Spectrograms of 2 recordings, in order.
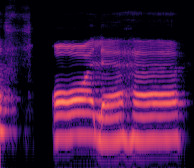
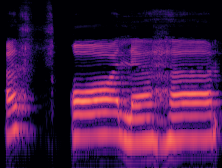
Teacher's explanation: سا اور زال کا مخرج ایک ہی. جب آپ سا پڑھیں گے تو آپ کی زبان کی نوک اوپر کے دو دانتوں کے پاس لگانی ہے. قا کو ہیوی پڑھنا ہے، ٹھیک ہے.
